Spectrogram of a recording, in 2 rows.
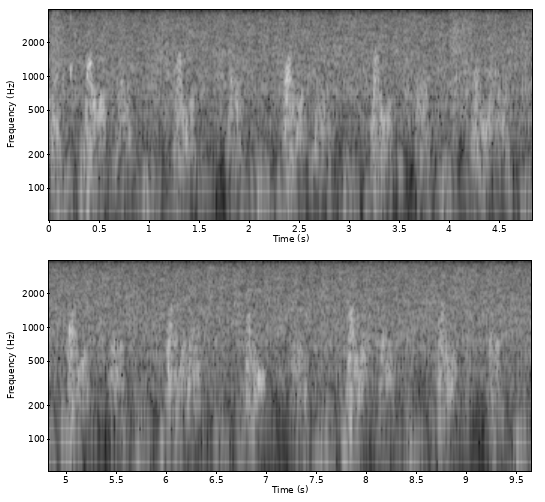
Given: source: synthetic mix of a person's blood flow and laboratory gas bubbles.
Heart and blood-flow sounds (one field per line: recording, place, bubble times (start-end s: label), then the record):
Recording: Doppler ultrasound of blood flow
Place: precordium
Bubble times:
0.00-0.17 s: bubbles
0.20-0.26 s: bubbles
0.32-0.39 s: bubbles
From the record:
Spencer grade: 1 (occasional bubble signal discernible with the cardiac motion signal, with majority of cardiac periods free of bubbles)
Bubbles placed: anywhere in the cardiac cycle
